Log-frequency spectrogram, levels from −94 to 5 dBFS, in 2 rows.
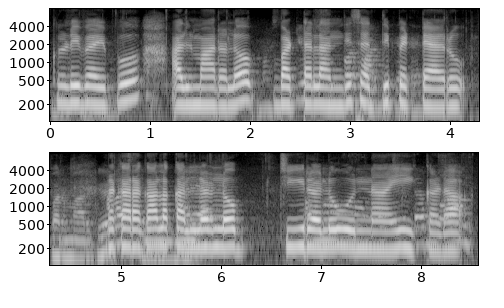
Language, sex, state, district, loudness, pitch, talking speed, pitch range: Telugu, female, Telangana, Hyderabad, -16 LUFS, 205 Hz, 75 wpm, 190-210 Hz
